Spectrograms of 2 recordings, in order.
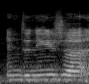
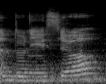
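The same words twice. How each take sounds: First: Indonesia with a "zh" sound; American pronunciation. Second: Indonesia with an S sound; Lebanese pronunciation. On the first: Announcing it to viewers, "zh" in Indonesia. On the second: Showing the Lebanese name, S in Indonesia. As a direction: say Indonesia as "in-do-nee-sya". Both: Shown as a demonstration. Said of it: "say states and countries".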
